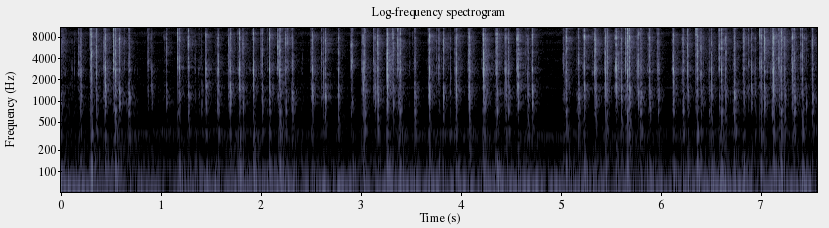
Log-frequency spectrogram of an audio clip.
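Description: Both hands type rapidly with their fingertips on a full-size black plastic Corsair K68 mechanical keyboard with Cherry MX Red switches and blue backlit keycaps, resting on a white desk. A dense, steady stream of short, bright clicks and clacks runs throughout over a low, constant hum, with only a few brief pauses between bursts.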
